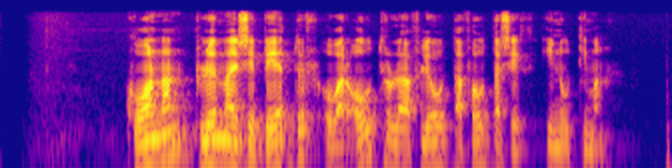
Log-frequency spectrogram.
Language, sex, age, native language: Icelandic, male, 60-69, Icelandic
